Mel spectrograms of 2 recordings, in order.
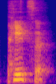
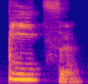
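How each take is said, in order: First: The first p has a puff of air. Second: The first p has no puff of air. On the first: The speaker calls it right. "O P, ele tem sopro" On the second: The speaker calls it wrong. "não é pizza"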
